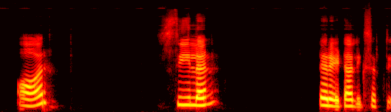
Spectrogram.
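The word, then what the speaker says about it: Coelenterata: पहला पॉरीफेरा, दूसरा नाइडेरिया भी लिख सकते हो, और सीलन टेरेटा लिख सकते हो। ठीक है, नाइडेरिया एंड सीलन टेरेटा। तीसरा है टीनोफोरा। नाइडीरिया साइलेंट है, ठीक है।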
